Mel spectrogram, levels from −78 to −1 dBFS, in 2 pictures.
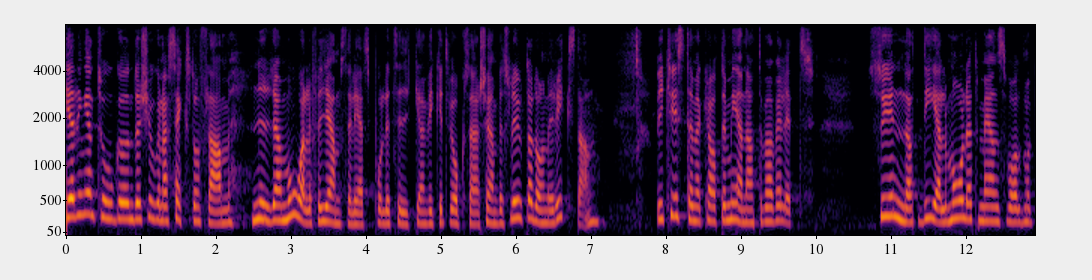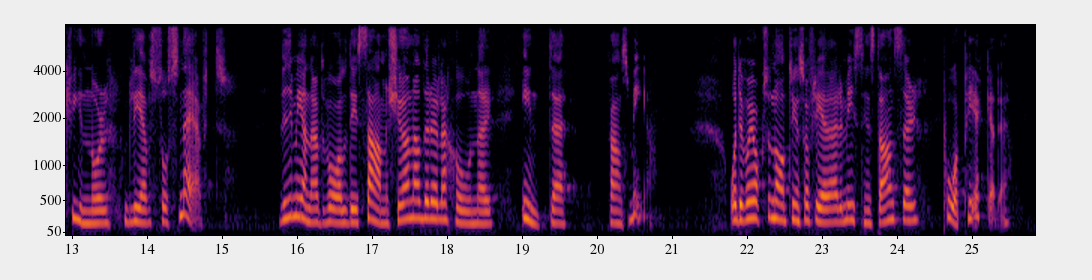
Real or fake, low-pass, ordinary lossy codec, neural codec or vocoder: fake; none; none; codec, 16 kHz, 2 kbps, X-Codec, HuBERT features, trained on LibriSpeech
